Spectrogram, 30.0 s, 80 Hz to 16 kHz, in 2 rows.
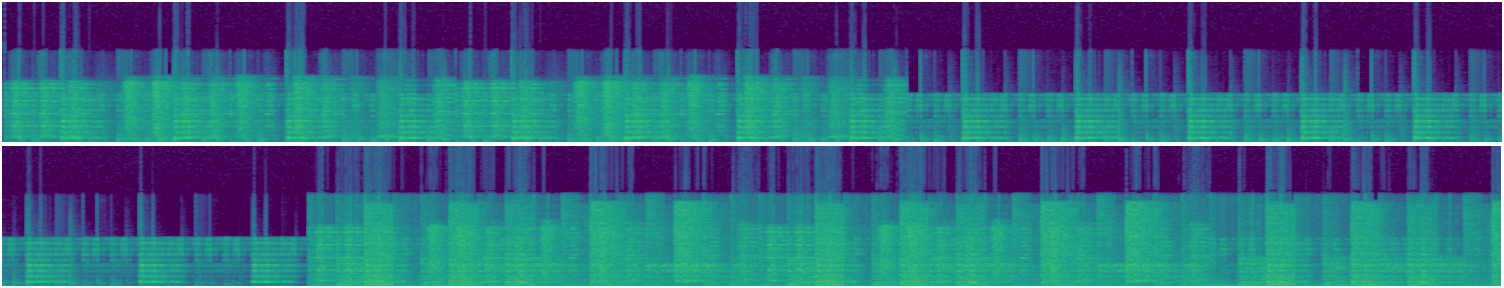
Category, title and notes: Music > Multiple instruments
Demo Track #4002 (Industraumatic)
Soundtrack, Ambient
